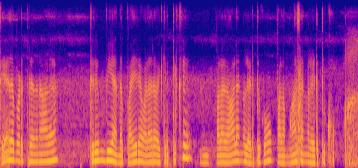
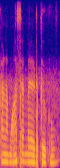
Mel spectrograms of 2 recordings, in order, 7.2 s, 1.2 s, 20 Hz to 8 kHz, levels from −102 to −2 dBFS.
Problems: background sounds at intervals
